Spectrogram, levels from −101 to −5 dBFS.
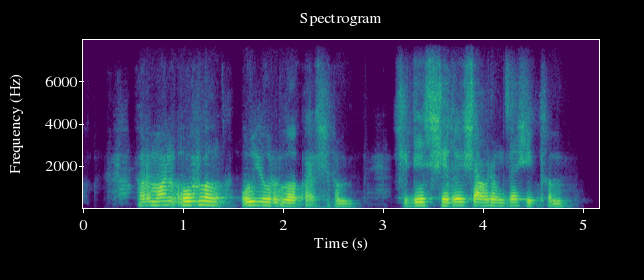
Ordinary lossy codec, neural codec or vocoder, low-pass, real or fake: Opus, 32 kbps; codec, 16 kHz in and 24 kHz out, 0.6 kbps, FireRedTTS-2 codec; 7.2 kHz; fake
